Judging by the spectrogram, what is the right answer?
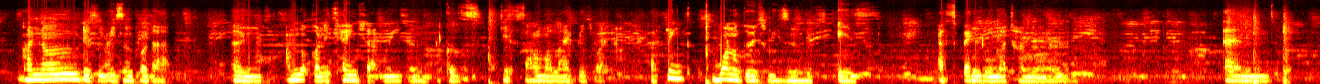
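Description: Over clear music in the background, a woman with a fairly low pitch and ordinary pitch variation speaks at a moderate pace with long, frequent pauses, the sound dry with no echo. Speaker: vlogger. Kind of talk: casual vlog talk to camera. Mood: reflective, tired. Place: home room. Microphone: phone near.

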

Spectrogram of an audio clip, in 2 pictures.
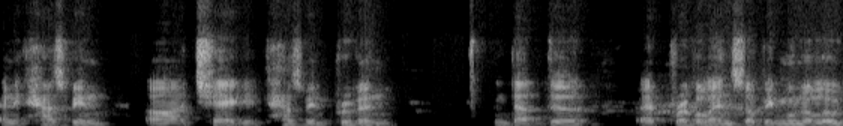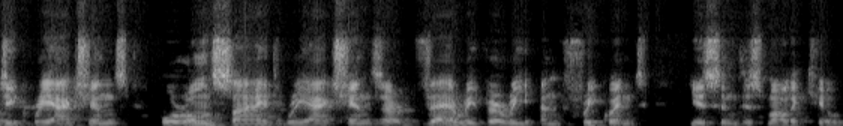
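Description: A man's medium-pitched voice at a fairly slow pace, with ordinary pitch variation and a quiet background. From Spain. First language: Spanish (speaking Indonesian). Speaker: professor of medicine. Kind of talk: lecture. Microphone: webcam.

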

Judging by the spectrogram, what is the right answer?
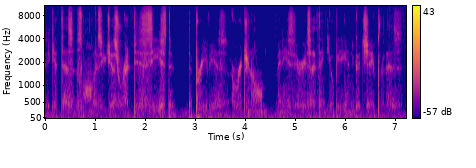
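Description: Someone whispers in a soft-spoken way at a moderate pace, with loud background noise behind them. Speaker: comic book reviewer. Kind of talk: casual review commentary. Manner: soft ASMR whisper. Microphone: phone near.

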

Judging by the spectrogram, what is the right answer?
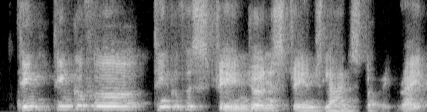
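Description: A man's speech carries audible room echo. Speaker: guest. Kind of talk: interview answer. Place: home room. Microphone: video call.

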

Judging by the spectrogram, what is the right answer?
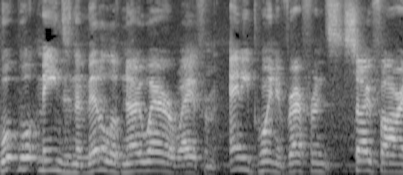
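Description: Light background noise sits under a man with an Australian accent. He talks fairly quickly in a fairly high voice with ordinary pitch variation. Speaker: comedy vlogger. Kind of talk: comedic explainer talk to camera. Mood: deadpan humorous. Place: home room. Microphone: phone near.

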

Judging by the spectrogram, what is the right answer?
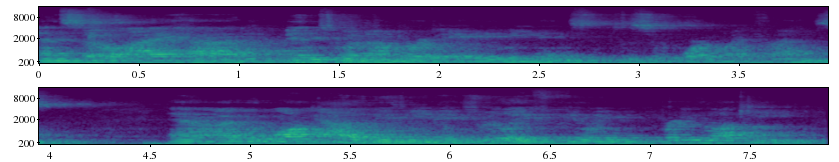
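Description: Against light background noise and strong room echo, a man talks at a moderate pace with ordinary pitch variation. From US, New York City. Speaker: author and awards host. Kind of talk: awards ceremony speech. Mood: heartfelt, personal. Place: hall. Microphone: camera far.

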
